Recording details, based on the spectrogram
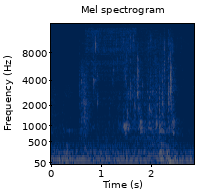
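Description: Water poured from a cup with ice cubes into pie dough of flour, salt and butter, a soft continuous trickle with light drips and a small clink near the end, close and fairly quiet.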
